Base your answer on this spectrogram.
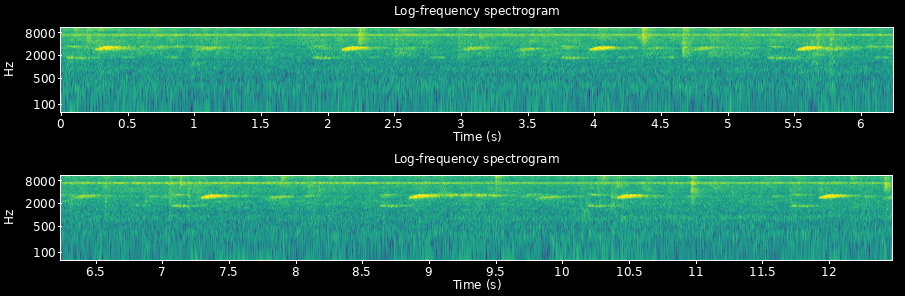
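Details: A common coquí calls its two-note "co-QUI", a low note then a higher whistle, over steady rain on a May night in Santurce, San Juan, Puerto Rico.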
